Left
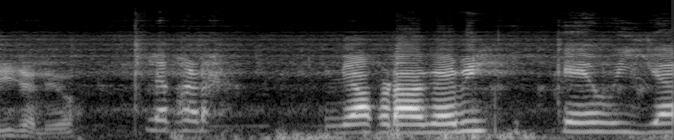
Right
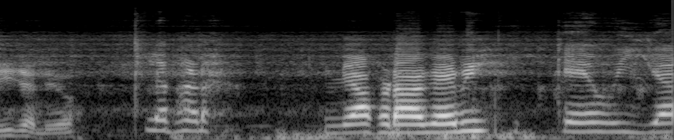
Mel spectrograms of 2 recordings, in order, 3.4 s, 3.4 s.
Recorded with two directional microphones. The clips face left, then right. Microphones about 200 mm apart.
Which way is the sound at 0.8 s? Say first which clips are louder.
Right 3 dB; 45° right (ahead or behind).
